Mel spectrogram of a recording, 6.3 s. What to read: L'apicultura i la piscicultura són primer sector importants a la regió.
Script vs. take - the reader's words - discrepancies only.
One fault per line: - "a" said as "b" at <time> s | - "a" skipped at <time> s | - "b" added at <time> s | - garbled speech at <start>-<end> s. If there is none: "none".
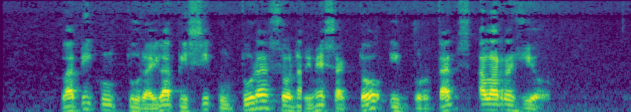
none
